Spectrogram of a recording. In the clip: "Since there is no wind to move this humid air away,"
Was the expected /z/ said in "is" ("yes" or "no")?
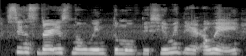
no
